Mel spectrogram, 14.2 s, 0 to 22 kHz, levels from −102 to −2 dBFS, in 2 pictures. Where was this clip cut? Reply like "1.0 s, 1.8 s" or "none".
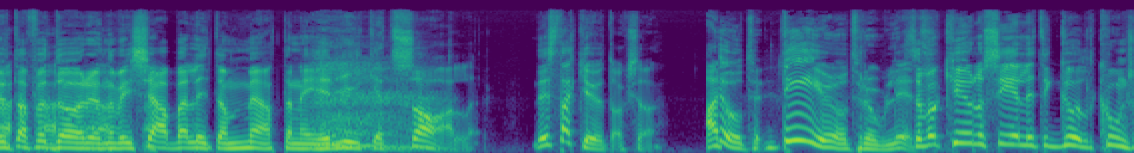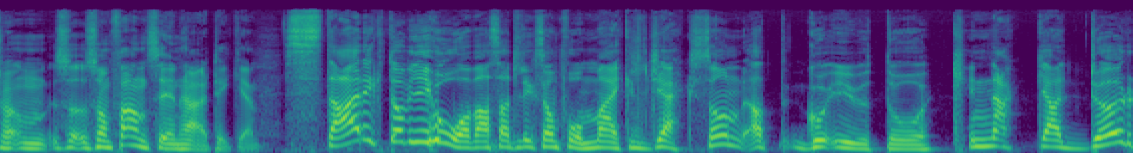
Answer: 4.5 s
